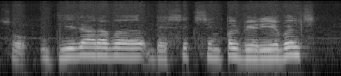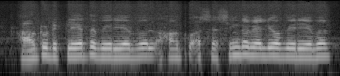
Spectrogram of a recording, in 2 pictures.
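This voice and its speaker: A young man teaching a programming class on screen, slowly walking through code step by step and mixing Hindi with English. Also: on the high side, flat delivery, warm tone, low-quality recording. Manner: slow, explains step by step, mixes Hindi and English. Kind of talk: screen-share coding lesson.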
